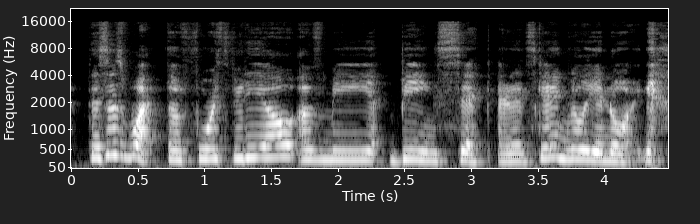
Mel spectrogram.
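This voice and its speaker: Against noticeable background noise, the voice moves at a moderate pace with ordinary pitch variation. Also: woman. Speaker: beauty vlogger. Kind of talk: product unboxing review. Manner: casual, chatty.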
